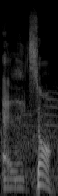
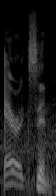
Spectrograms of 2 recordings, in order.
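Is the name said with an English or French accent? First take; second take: French; English. First: The name is said with a French accent. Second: The name is said with an English accent. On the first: The speaker calls it right. "you have to say it French" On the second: The speaker calls it wrong. "I can't say it too gringo"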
